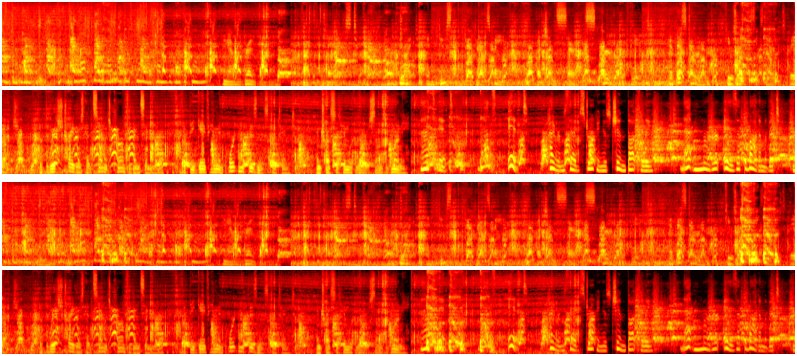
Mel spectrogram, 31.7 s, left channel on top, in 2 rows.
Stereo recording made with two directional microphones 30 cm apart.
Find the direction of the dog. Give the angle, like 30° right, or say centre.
30° left.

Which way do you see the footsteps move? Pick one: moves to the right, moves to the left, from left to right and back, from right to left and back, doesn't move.
from right to left and back.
